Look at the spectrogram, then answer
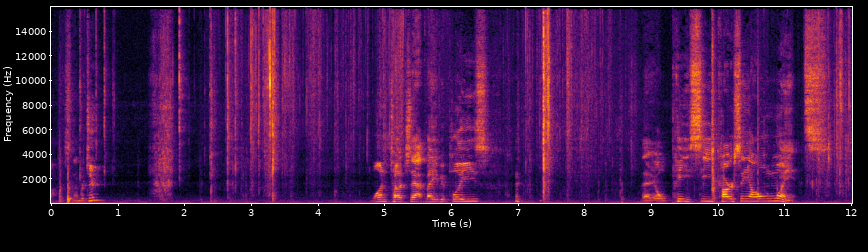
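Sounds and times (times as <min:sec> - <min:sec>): cellophane crinkling: 0:01.6 - 0:08.9, 0:09.8 - 0:12.0.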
